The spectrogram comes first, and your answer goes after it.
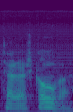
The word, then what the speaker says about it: Tereshkova: put the accent on the third syllable. So Tereshkova.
